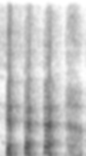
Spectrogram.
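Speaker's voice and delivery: high, loud burst of laughter; delighted laugh. Real, not acted. Pleased by a fan's Spider-Man sketch, delighted laughing. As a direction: laugh out loud, really tickled.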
